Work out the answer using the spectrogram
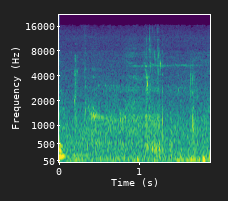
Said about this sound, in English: Sorry, I'm really thirsty. Let me just enjoy this sip. Oh, it's so warm. Feel it going down into my insides.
